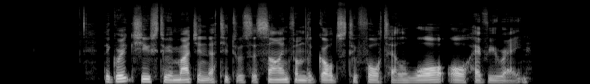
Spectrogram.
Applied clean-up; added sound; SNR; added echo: none; none; none; none.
